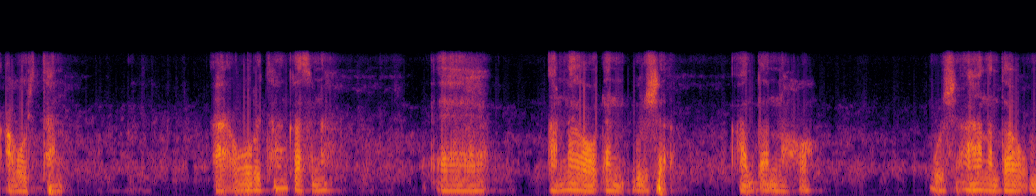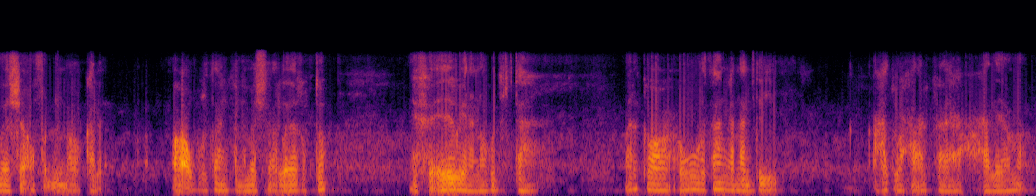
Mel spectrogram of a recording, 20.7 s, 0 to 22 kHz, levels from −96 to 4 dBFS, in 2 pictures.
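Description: Speech running through a block size mismatch (truncated) for the whole clip: a steady 50 Hz buzz and delivery about 1.07 times fast, consistent with 1024-sample blocks being cut short, yet timbre stays normal, unlike a resampling error. Two AMR rate drops, from 23.85 to 8.85 kbit/s at 10.94 to 13.20 s and 17.60 to 20.02 s, make the speech rougher and more synthetic. The bandwidth holds and nothing goes silent, which rules out a band switch or dropout. Outside those spans the AMR-WB coding at 23.85 kbit/s sounds clear.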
